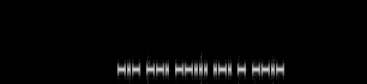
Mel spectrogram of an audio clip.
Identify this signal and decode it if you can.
Morse code, heard as a keyed tone, about 52 wpm, 700 Hz. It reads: KG7RTQ
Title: USA Call Signs - 6 Characters - 4x Character Spacing - 50wpm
